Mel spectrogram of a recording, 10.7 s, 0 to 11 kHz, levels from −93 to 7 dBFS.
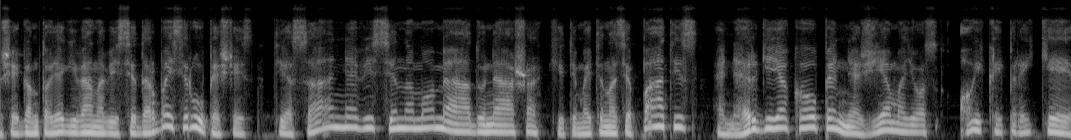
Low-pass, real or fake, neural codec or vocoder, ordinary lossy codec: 7.2 kHz; real; none; Opus, 24 kbps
